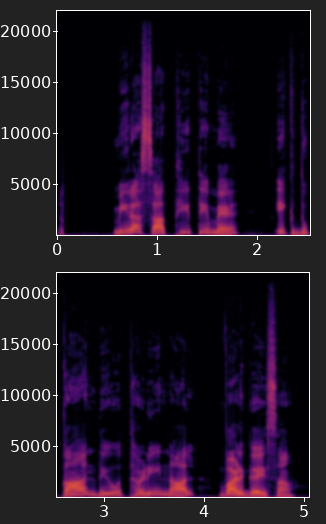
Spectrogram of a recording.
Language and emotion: Punjabi, neutral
